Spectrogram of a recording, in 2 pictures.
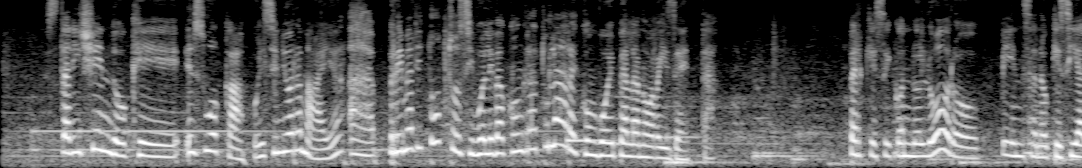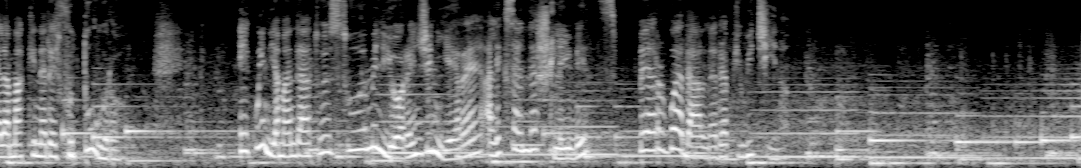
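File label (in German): Italian, Fremdtake Freundlich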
